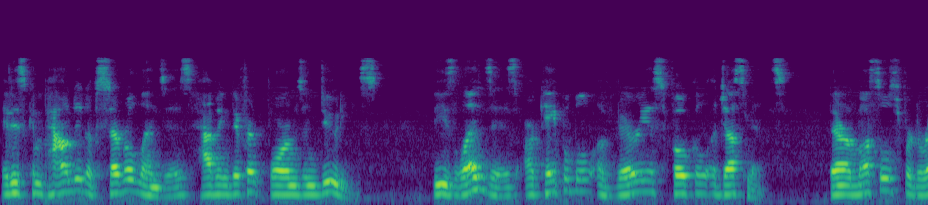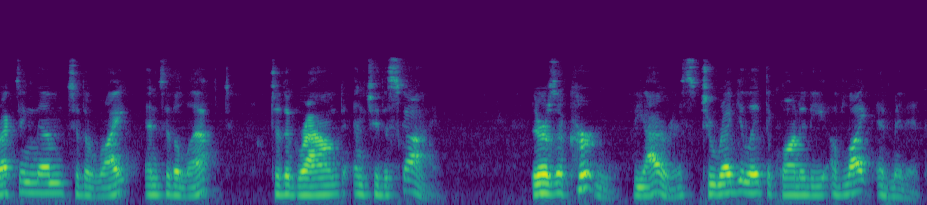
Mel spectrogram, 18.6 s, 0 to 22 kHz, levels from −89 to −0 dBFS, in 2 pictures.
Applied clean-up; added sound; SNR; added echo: none; none; none; none.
